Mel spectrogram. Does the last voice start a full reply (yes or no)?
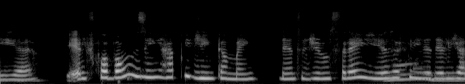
no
